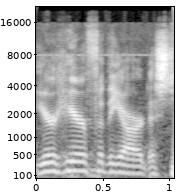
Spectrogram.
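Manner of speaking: ordinary talk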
